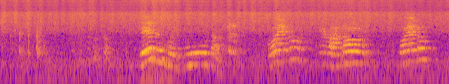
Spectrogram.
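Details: A Cuban parrot sings La Guantanamera in rounded, rising-and-falling tonal phrases. Groups of three or four arched notes repeat with short pauses, against constant high hiss.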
